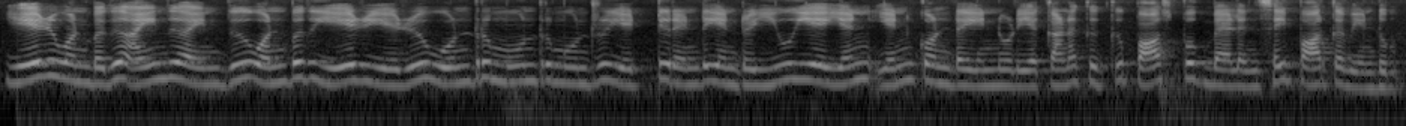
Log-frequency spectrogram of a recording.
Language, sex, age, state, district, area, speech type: Tamil, female, 18-30, Tamil Nadu, Cuddalore, urban, read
